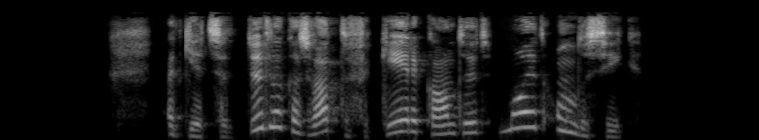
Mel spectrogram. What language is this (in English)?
Western Frisian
